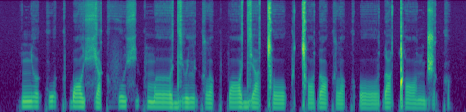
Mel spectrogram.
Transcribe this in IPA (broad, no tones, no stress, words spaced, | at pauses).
ɲɤːkwɤkɓɔ çɑk fuçɤkmɤːdʲuː lʲɒklɔkpɔːdʲɑː ǀoːk ǀɔɗɒːklɔk ʔoːɗɑǃɔːnd͡ʒɒk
